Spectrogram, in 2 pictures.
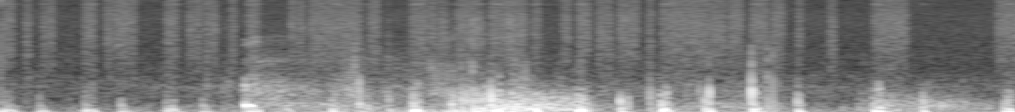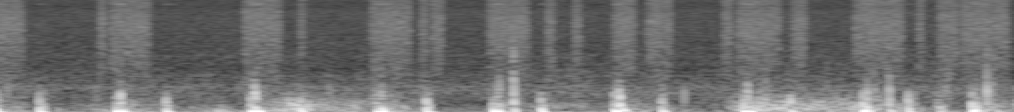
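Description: Rapid, steady low thumping heartbeat with some breathing noise over it: a fast heartbeat after exercise.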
